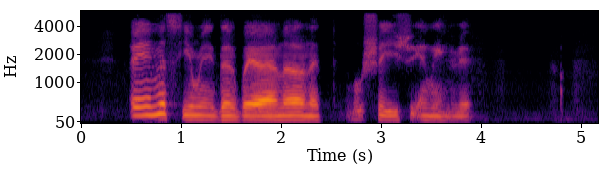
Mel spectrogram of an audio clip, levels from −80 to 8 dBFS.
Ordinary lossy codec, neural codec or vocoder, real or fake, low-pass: Opus, 64 kbps; codec, 16 kHz, 0.5 kbps, FunCodec, trained on Chinese and English, 25 frames a second; fake; 5.4 kHz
